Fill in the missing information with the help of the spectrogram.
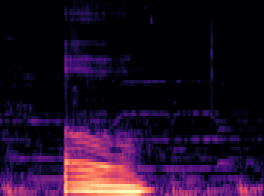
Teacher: The sandhi of ah and u is the vowel that's halfway between them, o.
